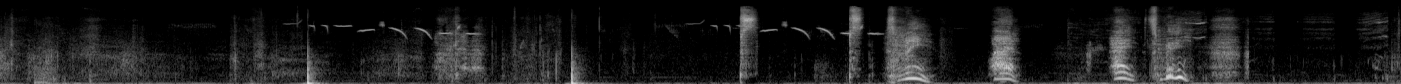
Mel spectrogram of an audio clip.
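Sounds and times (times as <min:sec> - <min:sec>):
songbird whistling: 0:02.8 - 0:04.9, 0:06.6 - 0:11.0.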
